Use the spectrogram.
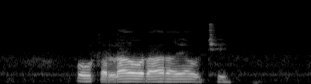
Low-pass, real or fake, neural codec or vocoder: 7.2 kHz; fake; codec, 16 kHz, 4 kbps, FunCodec, trained on Chinese and English, 50 frames a second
